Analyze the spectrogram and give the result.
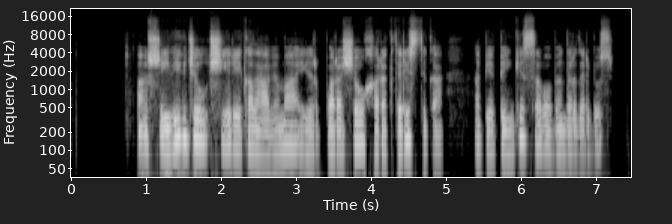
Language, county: Lithuanian, Kaunas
